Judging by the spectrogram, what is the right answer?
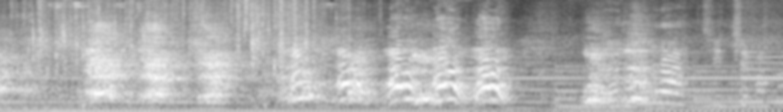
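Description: Several dogs bark and yip in quick bursts at a dog shelter, close and loud, with short pauses between volleys and a low hum in the background.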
